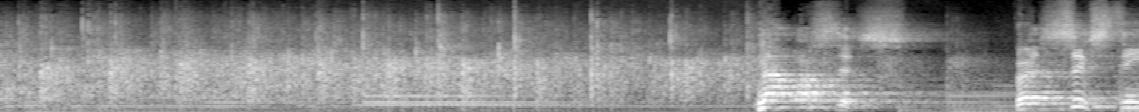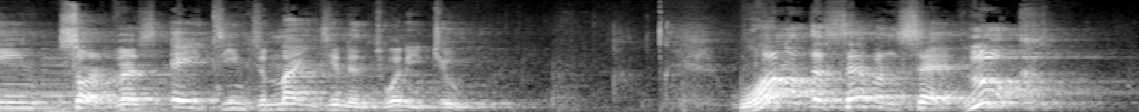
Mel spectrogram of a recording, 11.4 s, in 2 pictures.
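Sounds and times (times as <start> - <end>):
audience clapping: 0.0 - 5.2
speech: 4.1 - 8.2, 9.4 - 11.0.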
